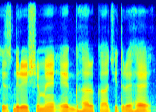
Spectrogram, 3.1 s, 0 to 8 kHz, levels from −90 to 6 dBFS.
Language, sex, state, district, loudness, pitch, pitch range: Hindi, male, Jharkhand, Ranchi, -18 LUFS, 125 Hz, 120-130 Hz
